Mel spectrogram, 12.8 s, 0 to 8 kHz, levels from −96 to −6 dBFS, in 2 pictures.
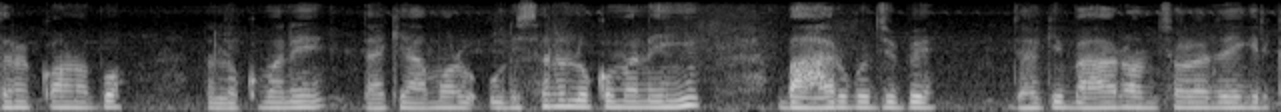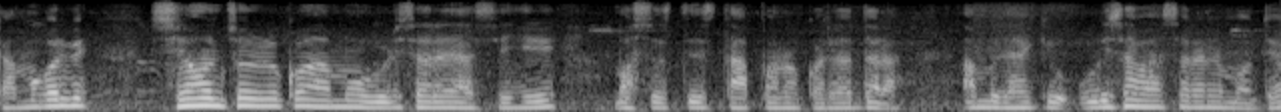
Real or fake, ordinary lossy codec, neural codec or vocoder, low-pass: real; none; none; none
